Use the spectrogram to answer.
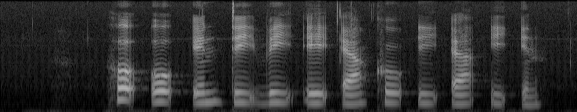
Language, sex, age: Danish, female, 21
